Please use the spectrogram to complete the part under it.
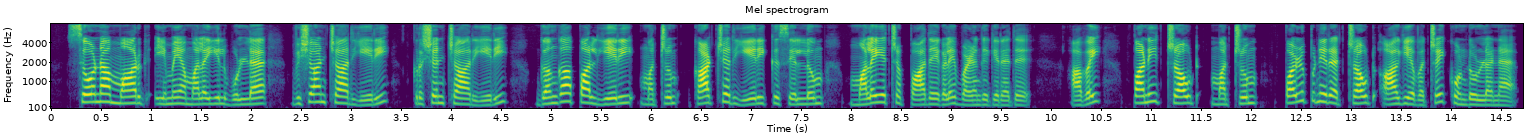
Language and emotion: Tamil, neutral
